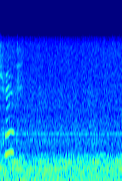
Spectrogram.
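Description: A single short vocal call just after the start, bending up then down in pitch, over steady low background noise.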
